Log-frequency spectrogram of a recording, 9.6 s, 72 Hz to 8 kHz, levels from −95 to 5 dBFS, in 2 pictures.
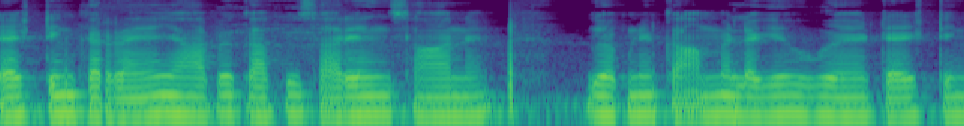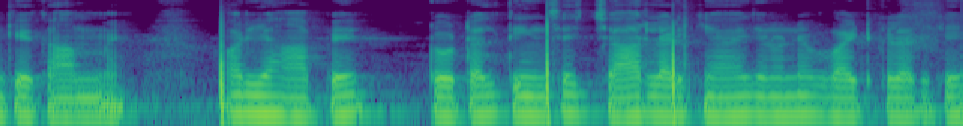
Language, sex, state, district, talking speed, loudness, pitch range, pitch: Hindi, male, Haryana, Charkhi Dadri, 210 wpm, -24 LUFS, 105-115 Hz, 110 Hz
